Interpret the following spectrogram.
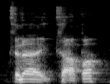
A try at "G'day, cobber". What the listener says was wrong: No, not a copper. A B for Cobber. Cobb. COBBE. It's got a bit more of an R there.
